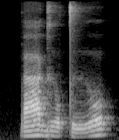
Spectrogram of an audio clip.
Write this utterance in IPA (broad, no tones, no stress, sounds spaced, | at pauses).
ɾ a ɡ ɨ o̯ t̪ ɨ o̯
